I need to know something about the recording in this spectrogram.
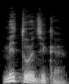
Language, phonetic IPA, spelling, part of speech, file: Russian, [mʲɪˈtodʲɪkə], методика, noun, Ru-методика.ogg
- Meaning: method(s), methodology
